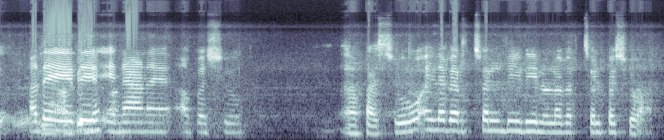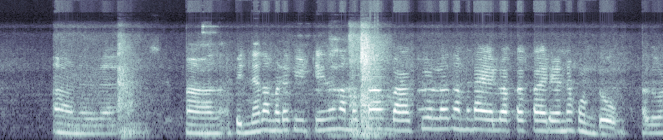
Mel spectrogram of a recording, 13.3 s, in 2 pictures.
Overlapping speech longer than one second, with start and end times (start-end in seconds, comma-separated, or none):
none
